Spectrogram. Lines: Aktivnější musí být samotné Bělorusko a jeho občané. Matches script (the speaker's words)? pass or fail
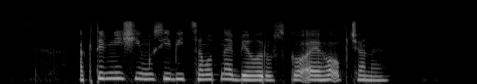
pass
